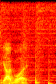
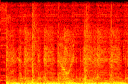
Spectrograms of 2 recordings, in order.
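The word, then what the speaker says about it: Yaoguai: Warning, this podcast contains Yagwai. Yowie. Yowie. No, it's Yagwai! Gizmo, he's a Mogwai. It rhymes.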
